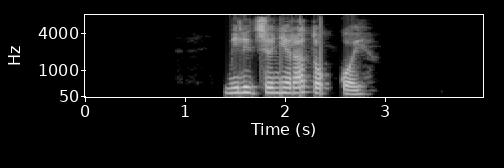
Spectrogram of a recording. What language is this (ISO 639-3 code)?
chm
